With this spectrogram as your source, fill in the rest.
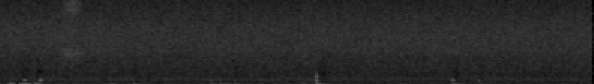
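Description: Fingers rustle softly through a monkey's fur.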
